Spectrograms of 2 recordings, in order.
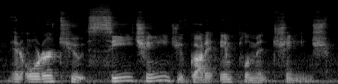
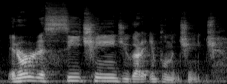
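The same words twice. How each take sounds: First: "In order to see change" drawn out slowly; slow emphatic repeat. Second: Said in the usual way. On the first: Real, not acted. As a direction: repeat the motto deliberately, word by word.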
